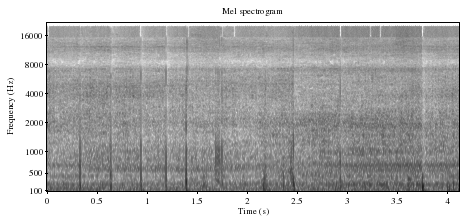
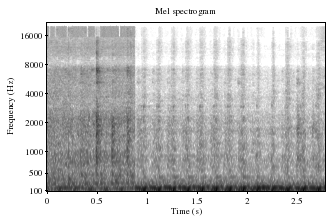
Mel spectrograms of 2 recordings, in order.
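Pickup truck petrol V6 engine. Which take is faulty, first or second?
second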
